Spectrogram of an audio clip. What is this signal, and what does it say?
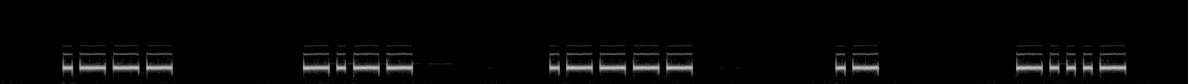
Morse code, heard as a keyed tone, about 14 wpm, spaced as for 5 wpm, 780 Hz. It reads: JY1A<BT>
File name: Onlinelehrgang / morsen / DJ4UF Morsen13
